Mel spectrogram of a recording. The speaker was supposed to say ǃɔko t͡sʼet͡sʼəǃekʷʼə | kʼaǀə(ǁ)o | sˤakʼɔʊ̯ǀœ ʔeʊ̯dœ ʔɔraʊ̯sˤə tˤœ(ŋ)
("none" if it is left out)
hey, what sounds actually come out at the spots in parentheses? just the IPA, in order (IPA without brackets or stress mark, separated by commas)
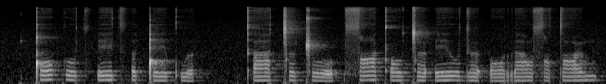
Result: ǁ, ŋ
